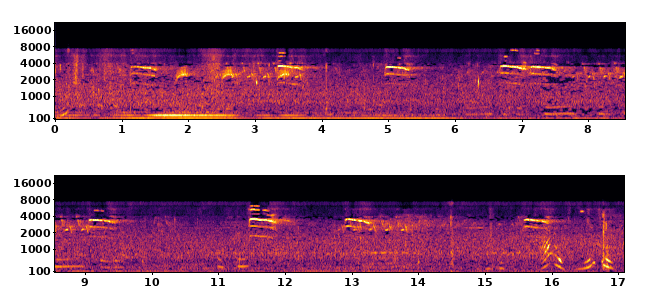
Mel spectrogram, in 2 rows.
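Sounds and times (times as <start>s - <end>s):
birds chirping: 0.0s - 17.0s
faint low hum: 0.0s - 17.0s.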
